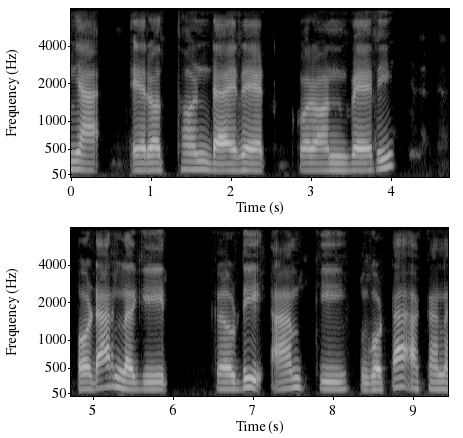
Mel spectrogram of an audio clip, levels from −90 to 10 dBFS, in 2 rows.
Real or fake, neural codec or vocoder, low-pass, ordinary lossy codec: fake; codec, 16 kHz, 8 kbps, FunCodec, trained on LibriTTS, 25 frames a second; none; none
